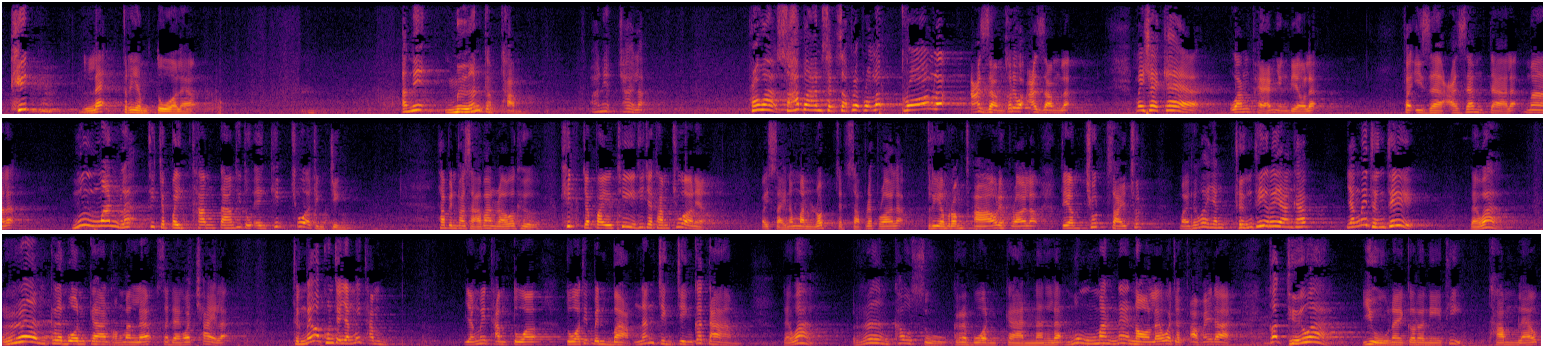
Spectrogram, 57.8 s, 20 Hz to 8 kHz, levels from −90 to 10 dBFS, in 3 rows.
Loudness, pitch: -21 LUFS, 210 Hz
